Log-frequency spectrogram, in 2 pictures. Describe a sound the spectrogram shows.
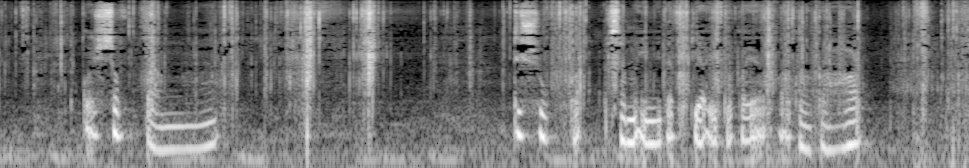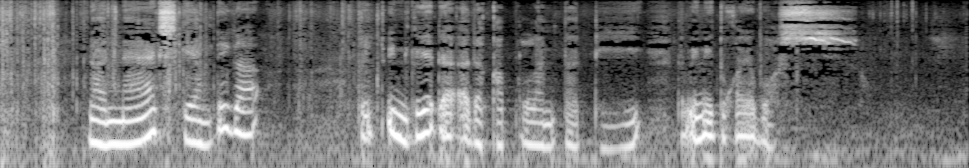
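A young girl talks close by, in an animated way.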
